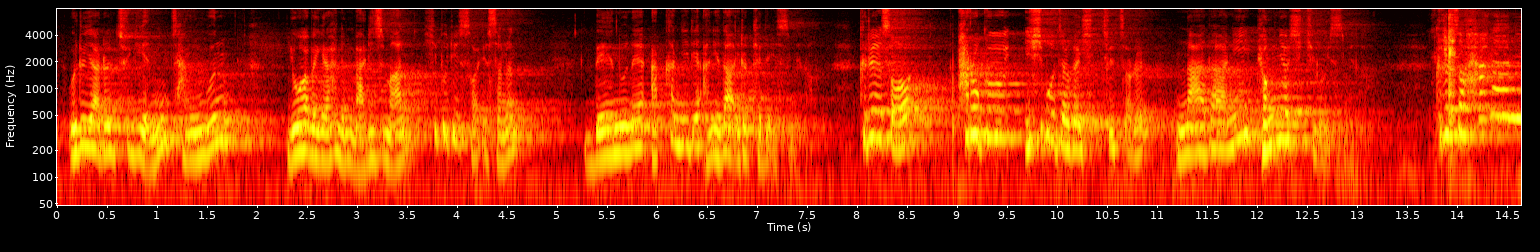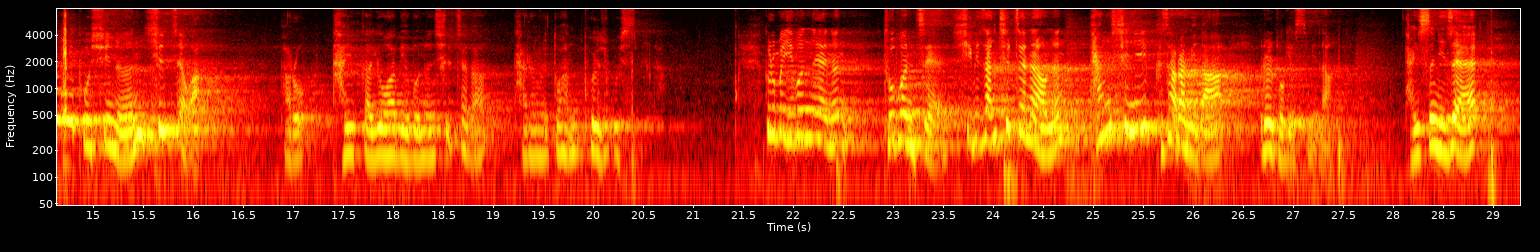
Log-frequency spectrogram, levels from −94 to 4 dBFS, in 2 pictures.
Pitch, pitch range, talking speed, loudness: 250 Hz, 185-315 Hz, 285 characters per minute, -23 LUFS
